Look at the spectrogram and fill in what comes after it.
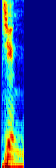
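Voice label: "jing" neutral tone, pinyin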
